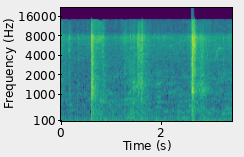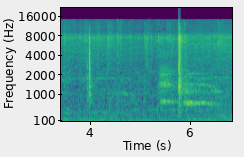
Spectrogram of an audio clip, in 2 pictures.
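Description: Four sharp clicks or knocks at irregular intervals, the loudest about two and a half seconds in.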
